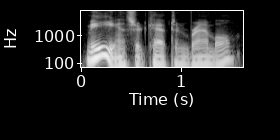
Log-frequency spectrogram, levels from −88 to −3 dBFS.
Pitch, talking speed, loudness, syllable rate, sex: 105 Hz, 150 wpm, -19 LUFS, 5.2 syllables/s, male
